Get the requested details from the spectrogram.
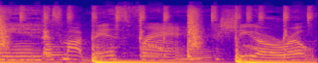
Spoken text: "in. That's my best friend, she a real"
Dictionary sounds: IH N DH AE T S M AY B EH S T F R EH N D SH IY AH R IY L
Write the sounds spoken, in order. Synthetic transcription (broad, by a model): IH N DH AE T S M AY B EH S T F R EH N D SH IY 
